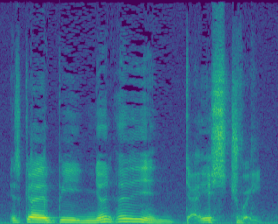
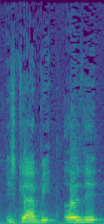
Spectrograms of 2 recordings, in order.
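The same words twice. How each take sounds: First: Put-on hammy Boston accent announcer. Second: Mock Boston accent, loose. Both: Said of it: "I'm trying to put on a Boston accent now".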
